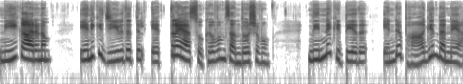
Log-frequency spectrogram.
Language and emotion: Malayalam, happy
